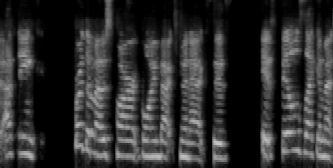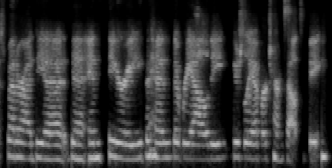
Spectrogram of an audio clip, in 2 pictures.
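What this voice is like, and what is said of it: Tennessee accent. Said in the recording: “from Tennessee, right? I noticed an accent there.”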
